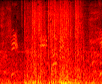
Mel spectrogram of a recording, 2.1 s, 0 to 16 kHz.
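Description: Rapid bursts of gunfire in the video game Remnant 2, dense and continuous shooting that fills the short stretch, with a player's voice faintly mixed in.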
